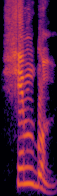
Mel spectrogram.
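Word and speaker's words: しんぶん: শিম নয়ের মতো না, কিন্তু এটা মানে ময়ের মতো। উম উম শিম শিম শিমবুন, শিমবুন, শিমবুন, শিমবুন।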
